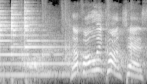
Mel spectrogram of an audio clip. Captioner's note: crowd cheering; bell ringing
